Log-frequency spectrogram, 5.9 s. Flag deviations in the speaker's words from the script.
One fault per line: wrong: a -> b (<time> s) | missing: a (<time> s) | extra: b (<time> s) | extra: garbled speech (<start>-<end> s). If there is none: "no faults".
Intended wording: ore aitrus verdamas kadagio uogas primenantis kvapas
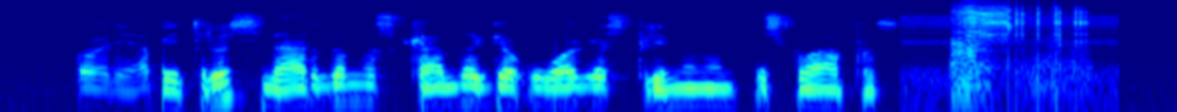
no faults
